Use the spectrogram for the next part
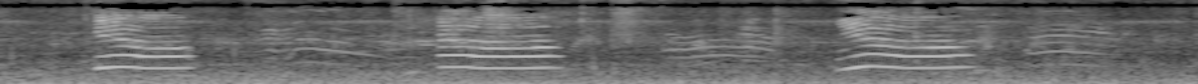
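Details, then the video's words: Wild cat brothers meowing: three clear, drawn-out mews, each about half a second, roughly two seconds apart, followed by a softer fourth, over a low rumbling background with some voices. "Lovely Wild Cat Brothers ! Meow Meow"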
